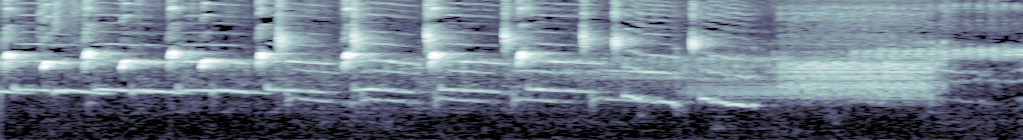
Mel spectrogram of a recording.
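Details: Waterslager canary, one of two siblings, singing a series of clear repeated notes about every quarter second that slowly fall in pitch, ending in a dense rolling warble.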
